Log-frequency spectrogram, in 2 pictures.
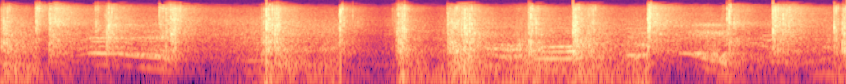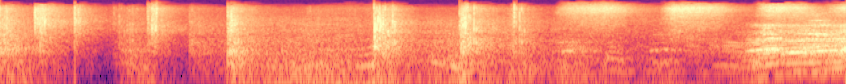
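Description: Step team stepping in unison: sharp foot stomps on a stage floor mixed with hand claps and slaps, about four hits a second in a changing, syncopated rhythm.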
